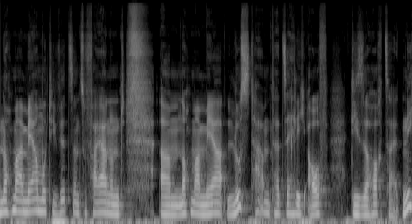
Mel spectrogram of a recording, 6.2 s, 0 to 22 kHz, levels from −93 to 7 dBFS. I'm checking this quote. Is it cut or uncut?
uncut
